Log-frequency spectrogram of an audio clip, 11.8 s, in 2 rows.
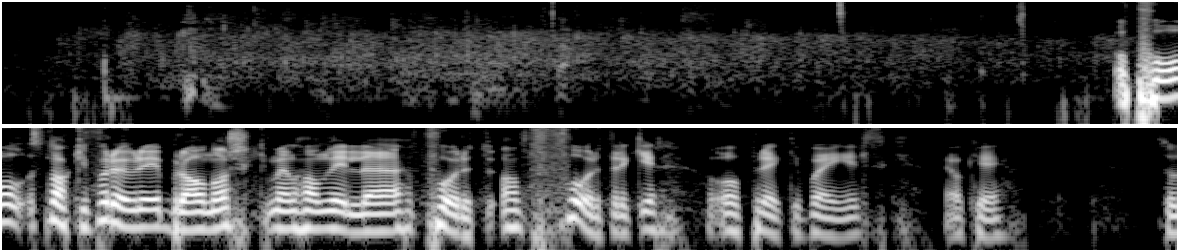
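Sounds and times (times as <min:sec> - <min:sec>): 
audience applause: 0:00.0 - 0:06.1
speech: 0:05.6 - 0:11.7.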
